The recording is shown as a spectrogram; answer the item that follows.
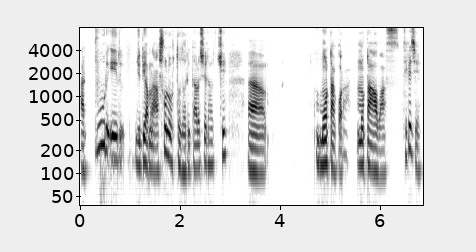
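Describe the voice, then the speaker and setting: A man's voice: medium pitch, animated, normal speed, dry recording. A man teaching Quran reading, spelling out letters and vowel marks step by step and often checking "okay?". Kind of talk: lesson on reading Arabic letters.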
